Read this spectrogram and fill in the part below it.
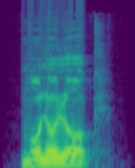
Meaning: monologue (a long speech by one person)
- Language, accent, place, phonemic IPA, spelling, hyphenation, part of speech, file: German, Germany, Berlin, /monoˈloːk/, Monolog, Mo‧no‧log, noun, De-Monolog.ogg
